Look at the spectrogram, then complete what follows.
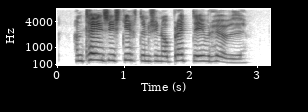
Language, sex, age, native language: Icelandic, female, 11, Icelandic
